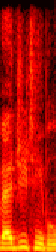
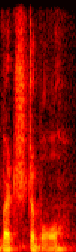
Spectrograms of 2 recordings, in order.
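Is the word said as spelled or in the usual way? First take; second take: as spelled; usual. First: It is said letter by letter, veggie table. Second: It is said the usual reduced way. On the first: "How come we don't say veggie table?" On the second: "We say vegetable"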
